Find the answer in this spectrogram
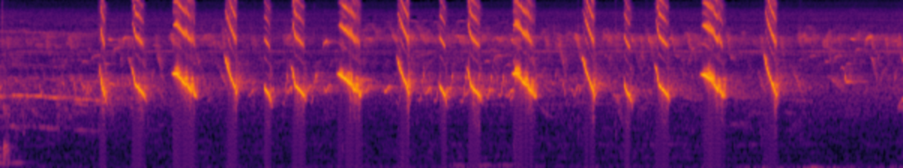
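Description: Streaked saltator calling: a long series of sharp notes, each sliding steeply down in pitch, about two a second, beginning about a second in and stopping near the end.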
